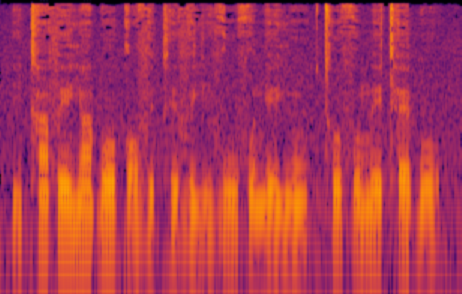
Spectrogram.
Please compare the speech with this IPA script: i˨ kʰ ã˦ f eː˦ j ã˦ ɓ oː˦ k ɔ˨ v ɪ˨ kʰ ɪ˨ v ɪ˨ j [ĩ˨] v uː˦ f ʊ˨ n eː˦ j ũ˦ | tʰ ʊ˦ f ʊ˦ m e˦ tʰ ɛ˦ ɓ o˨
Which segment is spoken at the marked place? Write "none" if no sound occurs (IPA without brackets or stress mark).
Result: i˨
